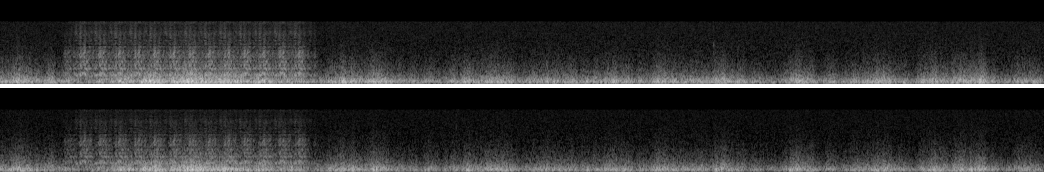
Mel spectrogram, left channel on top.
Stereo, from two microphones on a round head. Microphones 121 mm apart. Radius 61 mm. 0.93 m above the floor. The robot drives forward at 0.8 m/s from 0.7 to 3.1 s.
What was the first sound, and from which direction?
Only background noise.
